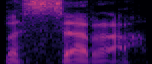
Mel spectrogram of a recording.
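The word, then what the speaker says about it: Becerra: at r I believe the way he pronounced his last name is Basera b-e-c-e-r-r-a uh 21 on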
